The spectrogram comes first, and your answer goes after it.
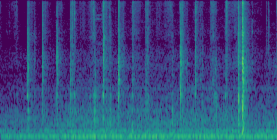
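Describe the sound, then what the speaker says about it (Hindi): Tarot cards being shuffled and drawn, a string of quick crisp riffles and flicks at close range over a low steady room hum, with a sharper snap near the end. "एक कार्ड और ले लेते हैं।"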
